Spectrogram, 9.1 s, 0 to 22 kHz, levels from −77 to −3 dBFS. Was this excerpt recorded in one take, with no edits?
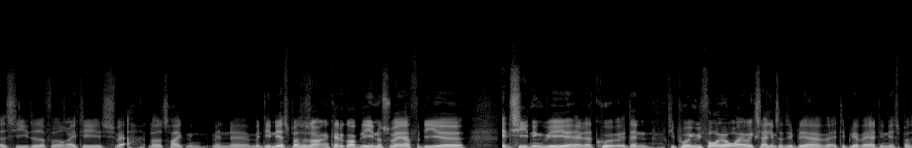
no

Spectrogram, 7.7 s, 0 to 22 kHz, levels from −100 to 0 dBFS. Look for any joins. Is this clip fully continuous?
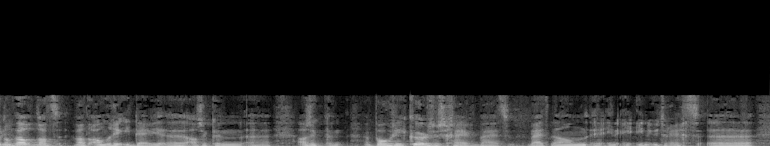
no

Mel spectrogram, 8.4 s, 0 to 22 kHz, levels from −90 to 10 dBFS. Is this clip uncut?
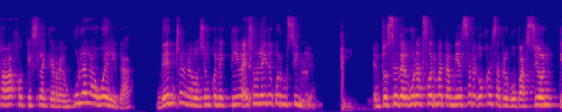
yes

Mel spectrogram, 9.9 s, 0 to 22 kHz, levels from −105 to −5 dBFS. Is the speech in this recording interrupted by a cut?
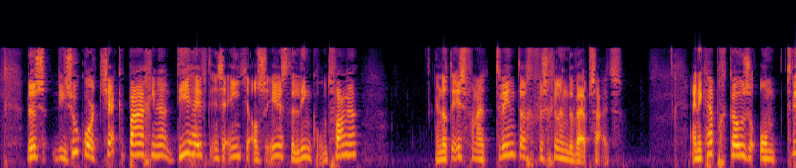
no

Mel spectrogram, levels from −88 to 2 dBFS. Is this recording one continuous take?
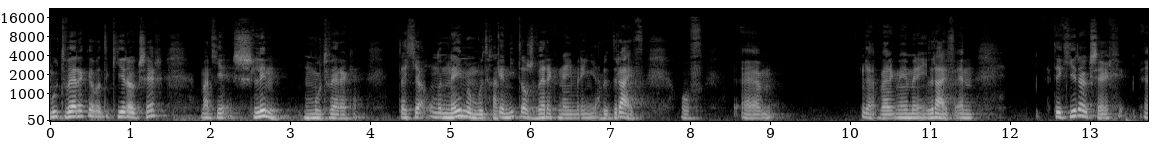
no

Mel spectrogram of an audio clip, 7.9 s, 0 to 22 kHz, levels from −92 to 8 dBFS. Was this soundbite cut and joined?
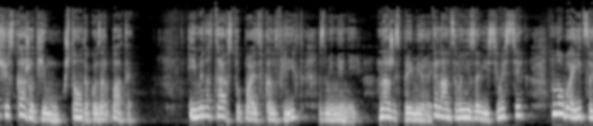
yes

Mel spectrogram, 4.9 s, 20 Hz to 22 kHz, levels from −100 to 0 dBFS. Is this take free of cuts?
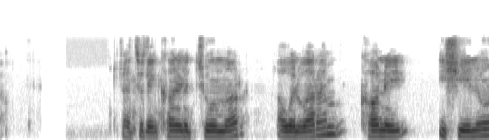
no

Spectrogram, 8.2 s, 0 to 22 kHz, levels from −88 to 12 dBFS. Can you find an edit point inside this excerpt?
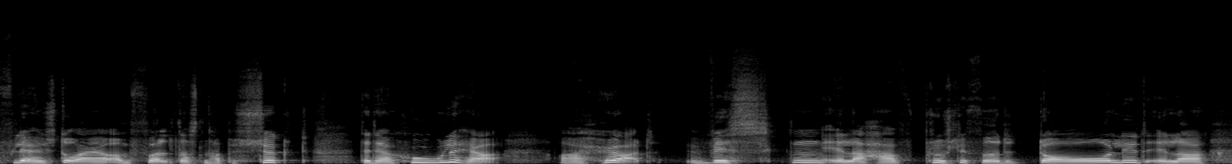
no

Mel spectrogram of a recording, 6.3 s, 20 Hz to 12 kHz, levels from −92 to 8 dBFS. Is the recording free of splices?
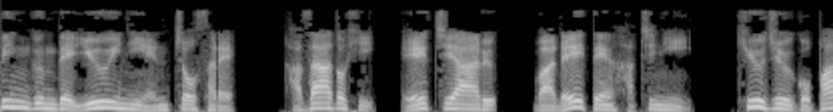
yes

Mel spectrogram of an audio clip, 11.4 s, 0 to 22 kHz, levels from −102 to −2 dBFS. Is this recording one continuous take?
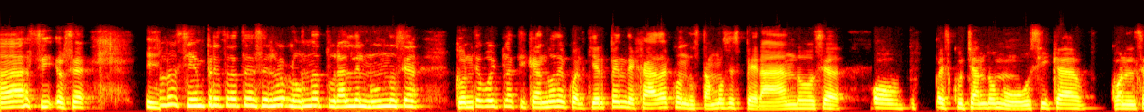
no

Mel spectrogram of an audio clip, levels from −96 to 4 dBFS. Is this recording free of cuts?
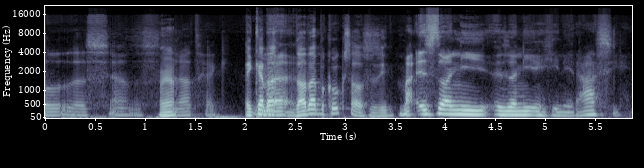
yes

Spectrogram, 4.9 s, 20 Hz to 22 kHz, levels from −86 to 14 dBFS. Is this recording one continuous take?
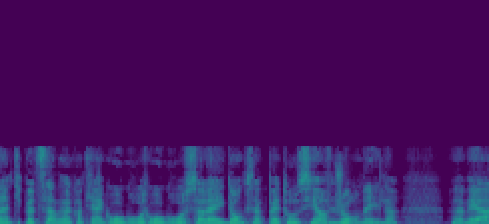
no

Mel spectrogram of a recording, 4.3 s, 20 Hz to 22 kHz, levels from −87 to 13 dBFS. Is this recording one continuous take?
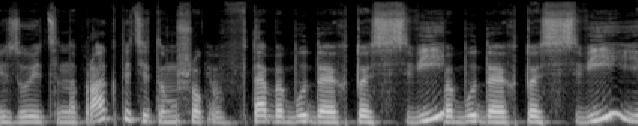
no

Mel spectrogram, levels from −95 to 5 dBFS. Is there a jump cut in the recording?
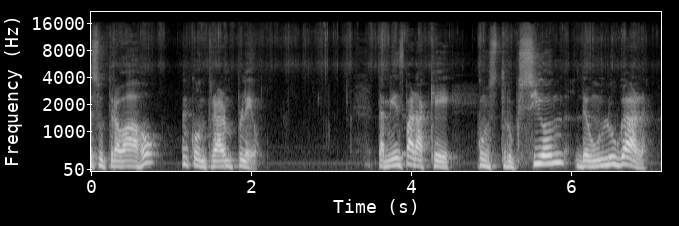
yes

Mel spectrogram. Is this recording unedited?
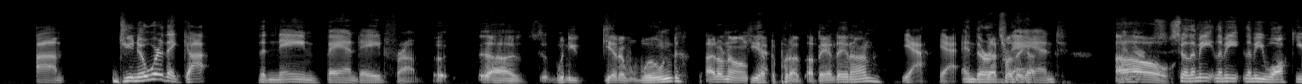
no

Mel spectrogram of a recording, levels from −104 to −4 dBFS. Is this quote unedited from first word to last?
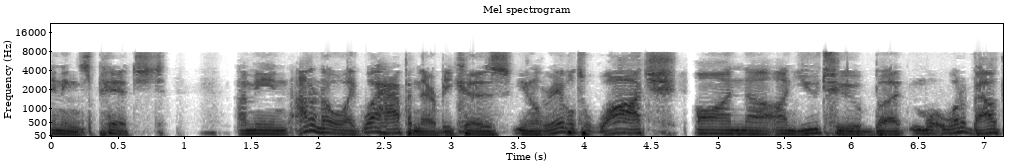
no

